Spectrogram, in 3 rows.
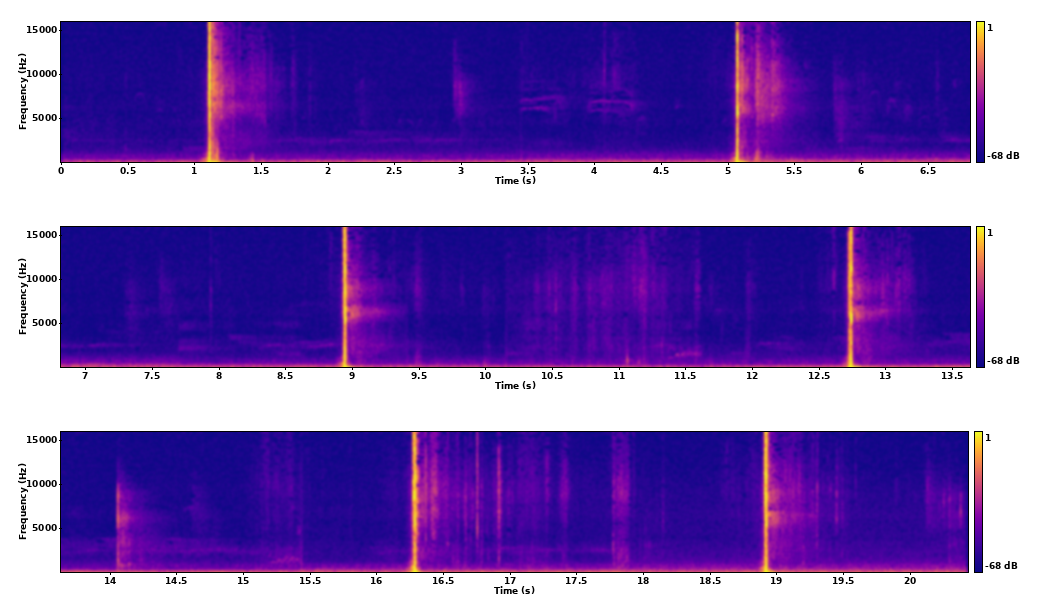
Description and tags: Powerful golfball hits
Equipment: Tascam DR-03 on-board mics
Some close range golf ball hits.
